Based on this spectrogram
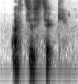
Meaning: plural of artistique
- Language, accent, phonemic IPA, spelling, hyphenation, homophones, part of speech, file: French, Canada, /aʁ.tis.tik/, artistiques, ar‧tis‧tiques, artistique, adjective, LL-Q150 (fra)-artistiques.wav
